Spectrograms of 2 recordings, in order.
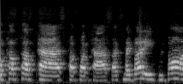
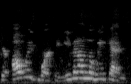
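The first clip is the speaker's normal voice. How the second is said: ordinary talk, nothing marked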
